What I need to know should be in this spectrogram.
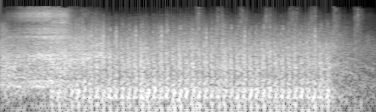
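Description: Footsteps crunch quickly over dry grass.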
